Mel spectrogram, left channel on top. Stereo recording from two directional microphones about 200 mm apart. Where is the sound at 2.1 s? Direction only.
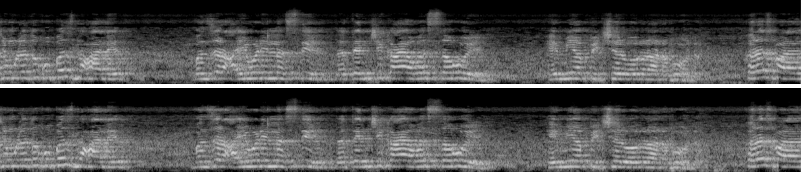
5° right (ahead or behind).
